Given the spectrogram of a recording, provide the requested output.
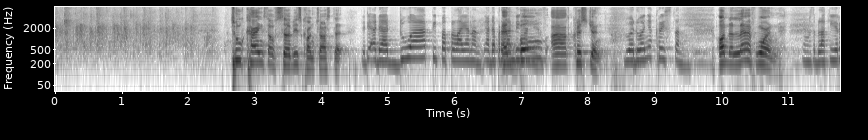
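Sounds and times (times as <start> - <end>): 
audience clapping: 0.0 - 3.2
speech: 2.7 - 11.7.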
